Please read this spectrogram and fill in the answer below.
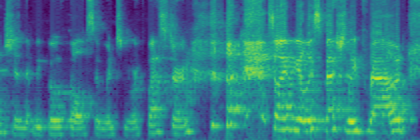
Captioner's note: chuckles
